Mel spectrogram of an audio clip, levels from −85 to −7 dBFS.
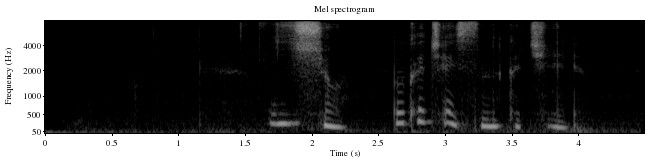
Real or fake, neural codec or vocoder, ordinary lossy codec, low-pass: fake; codec, 16 kHz, 0.8 kbps, ZipCodec; none; none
